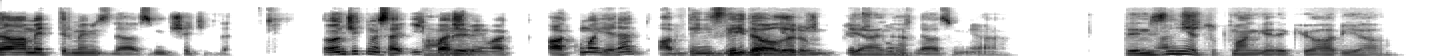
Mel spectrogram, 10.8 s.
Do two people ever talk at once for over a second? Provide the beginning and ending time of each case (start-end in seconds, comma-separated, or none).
5.3-6.8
